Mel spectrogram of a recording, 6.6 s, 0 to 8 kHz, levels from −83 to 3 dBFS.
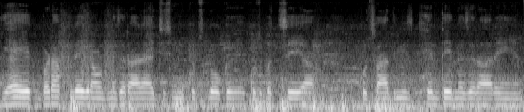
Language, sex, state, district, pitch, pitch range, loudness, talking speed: Hindi, male, Rajasthan, Bikaner, 130 Hz, 130-135 Hz, -15 LUFS, 190 wpm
